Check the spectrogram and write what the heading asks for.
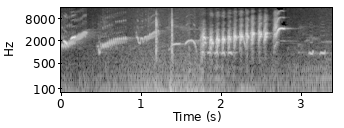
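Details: White-rumped shama in melodious song: drawn-out rising whistles, then a sharp upslurred note and a fast run of about a dozen rapid repeated chips, ending with a quieter low whistle.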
